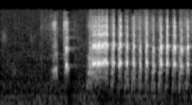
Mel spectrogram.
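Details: Sun conure kept as a pet, mostly bald through a genetic mutation, sharing space with another sun conure of the same age. Two short sharp notes, a brief pause, then a loud grating note running into a quick rattling string of pulses.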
